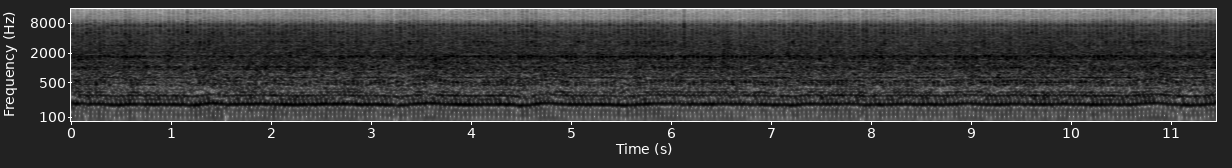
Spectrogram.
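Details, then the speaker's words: Hayter 43 lawnmower single-cylinder engine, freed from hydrolock by draining oil: a steady, even drone with constant pitch and no misses or knocks; a little exhaust smoke, stop control slightly dodgy, runs well. "But a little bit of smoke on it exhaust, nothing. Really is nothing. I mean, it might burn a bit more. Seems to run alright, doesn't it?"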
